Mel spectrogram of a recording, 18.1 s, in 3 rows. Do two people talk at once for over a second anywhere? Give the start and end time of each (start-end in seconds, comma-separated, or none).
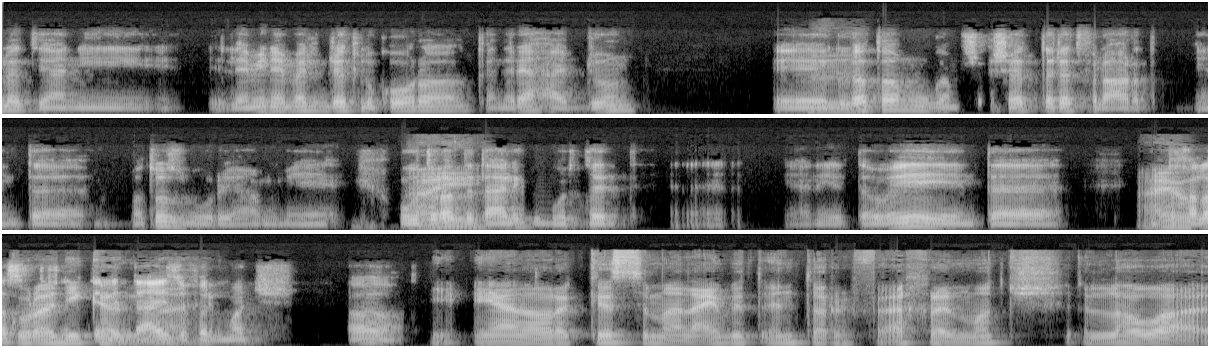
11.8-13.1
